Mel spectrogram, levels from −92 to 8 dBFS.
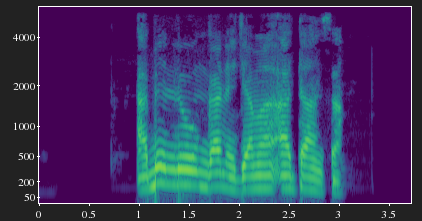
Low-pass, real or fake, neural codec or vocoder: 5.4 kHz; real; none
